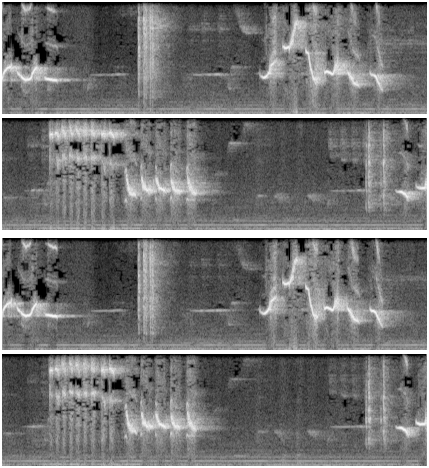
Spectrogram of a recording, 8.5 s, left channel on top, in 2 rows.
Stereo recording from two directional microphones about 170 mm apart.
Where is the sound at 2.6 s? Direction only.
15° right (ahead or behind).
